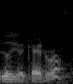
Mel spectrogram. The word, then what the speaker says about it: Ilya Gaidarov: Joining me today is Ilya Gaidarov.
